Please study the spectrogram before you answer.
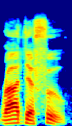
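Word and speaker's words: רָדְפוּ: But this is ra, it's a long A, and then the vocal schwa, radafu.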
